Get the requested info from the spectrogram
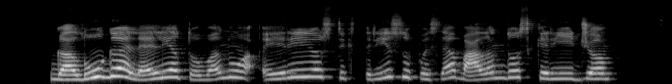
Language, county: Lithuanian, Tauragė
